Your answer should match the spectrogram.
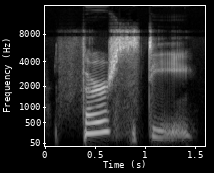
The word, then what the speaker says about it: thirsty: in both vowels russia thirsty and this s sounds like an s thirst t followed by a voiceless t this s sounds like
